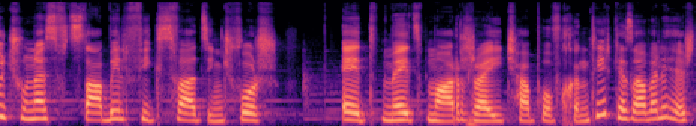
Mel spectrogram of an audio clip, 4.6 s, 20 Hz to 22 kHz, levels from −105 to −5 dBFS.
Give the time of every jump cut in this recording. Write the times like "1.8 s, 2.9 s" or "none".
none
